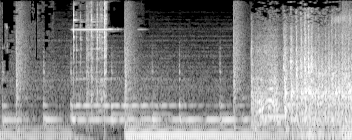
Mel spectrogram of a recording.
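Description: A metal chain clinks as it is hooked on.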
